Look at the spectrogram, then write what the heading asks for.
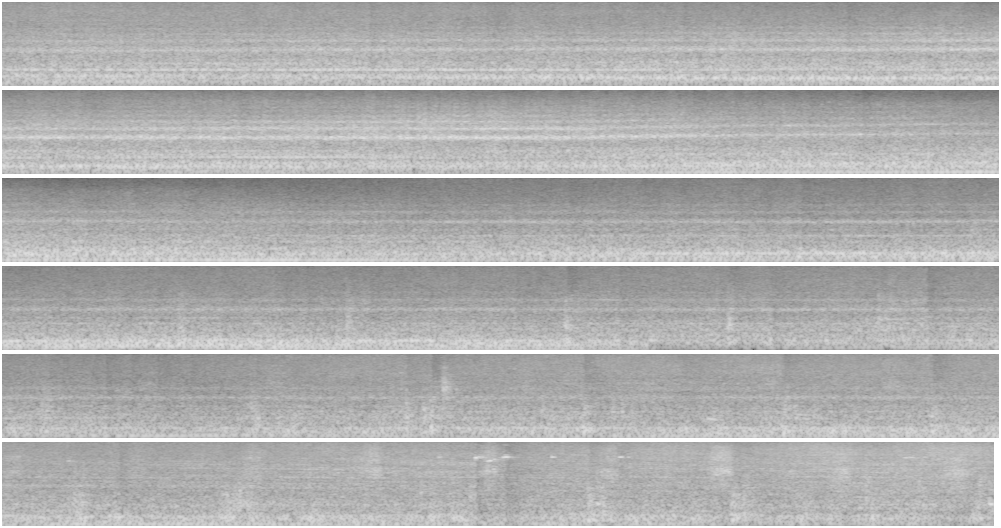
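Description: Steam-hauled train of passenger coaches running past along the platform: a steady rumble of wheels on rail, with a high steady squeal of wheels on the rails and wheels clicking over the rail joints, the clicks sharper in the last several seconds.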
